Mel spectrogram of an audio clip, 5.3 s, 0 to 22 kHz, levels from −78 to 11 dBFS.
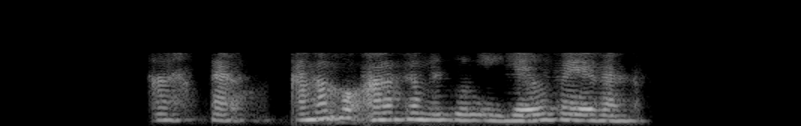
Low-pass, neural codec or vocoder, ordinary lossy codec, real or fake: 7.2 kHz; codec, 16 kHz, 1 kbps, FreqCodec, smaller model; AAC, 16 kbps; fake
